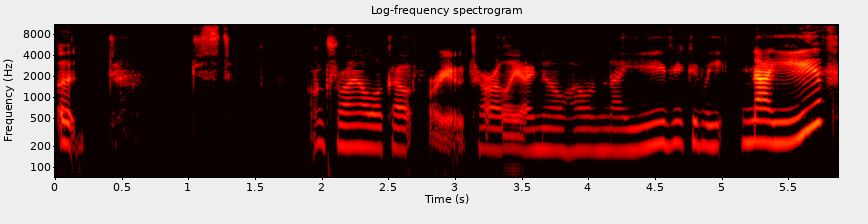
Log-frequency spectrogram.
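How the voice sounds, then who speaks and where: Raspy and delivered at a moderate pace, this put-on character voice is broken up by long, frequent pauses. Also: female-sounding voice, medium pitch for a woman. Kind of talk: ASMR roleplay audio.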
